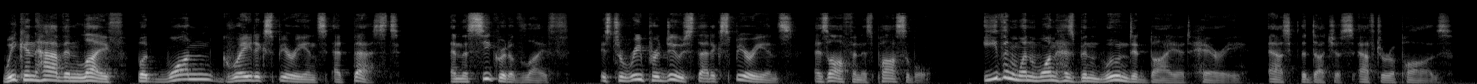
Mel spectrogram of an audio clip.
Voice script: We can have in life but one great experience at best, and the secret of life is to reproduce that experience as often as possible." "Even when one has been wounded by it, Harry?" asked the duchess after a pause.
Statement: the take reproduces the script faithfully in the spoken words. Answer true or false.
true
